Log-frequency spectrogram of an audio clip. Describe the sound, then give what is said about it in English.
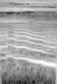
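A person imitates a groan of distress with a single drawn-out moan lasting under a second. It slides steadily downward in pitch and is heard alone. “oh, it's groaning. It's not mumbling.”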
